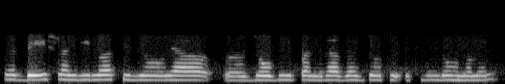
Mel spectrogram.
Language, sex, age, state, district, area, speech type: Sindhi, female, 18-30, Rajasthan, Ajmer, urban, conversation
